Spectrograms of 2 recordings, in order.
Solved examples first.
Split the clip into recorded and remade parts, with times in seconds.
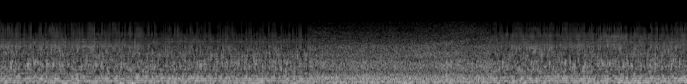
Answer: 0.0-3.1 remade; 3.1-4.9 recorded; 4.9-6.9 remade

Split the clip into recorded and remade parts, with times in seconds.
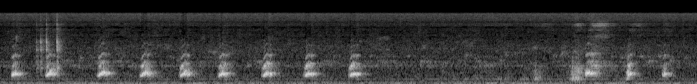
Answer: 0.0-0.9 recorded; 0.9-2.6 remade; 2.6-7.0 recorded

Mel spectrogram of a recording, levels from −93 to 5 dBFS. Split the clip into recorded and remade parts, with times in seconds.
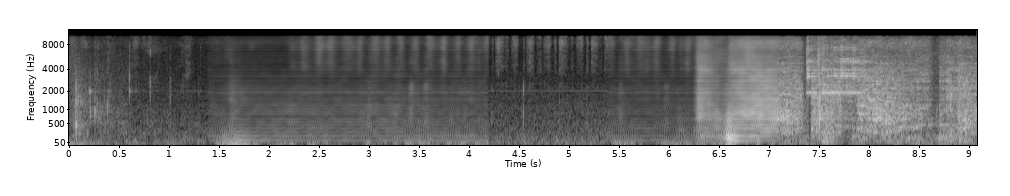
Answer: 0.0-1.4 recorded; 1.4-4.2 remade; 4.2-5.4 recorded; 5.4-7.1 remade; 7.1-9.1 recorded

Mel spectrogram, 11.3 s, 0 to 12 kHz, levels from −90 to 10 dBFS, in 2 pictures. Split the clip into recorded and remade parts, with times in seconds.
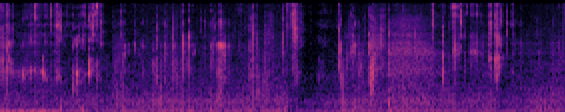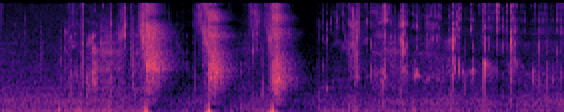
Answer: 0.0-0.6 remade; 0.6-11.3 recorded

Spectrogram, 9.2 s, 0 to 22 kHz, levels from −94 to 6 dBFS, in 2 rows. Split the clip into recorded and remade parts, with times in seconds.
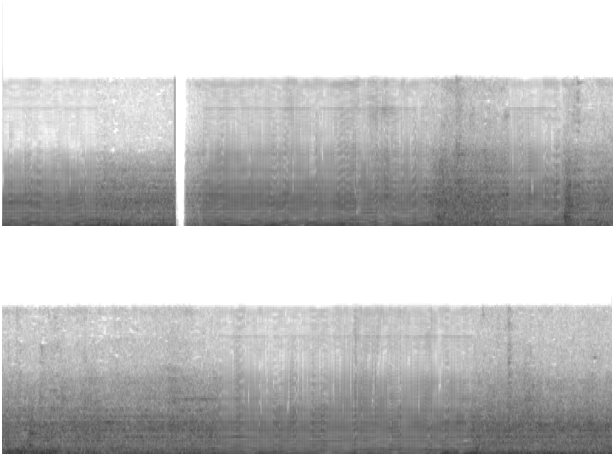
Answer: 0.0-0.7 remade; 0.7-1.5 recorded; 1.5-3.2 remade; 3.2-3.8 recorded; 3.8-4.2 remade; 4.2-6.2 recorded; 6.2-8.1 remade; 8.1-9.2 recorded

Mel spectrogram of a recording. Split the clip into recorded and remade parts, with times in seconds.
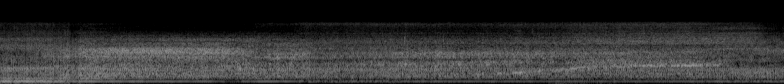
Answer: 0.0-0.8 remade; 0.8-3.0 recorded; 3.0-4.0 remade; 4.0-7.3 recorded; 7.3-7.8 remade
